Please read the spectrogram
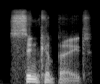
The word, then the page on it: syncopate: British English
